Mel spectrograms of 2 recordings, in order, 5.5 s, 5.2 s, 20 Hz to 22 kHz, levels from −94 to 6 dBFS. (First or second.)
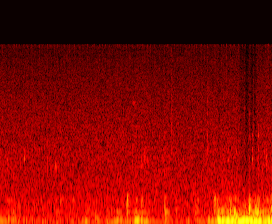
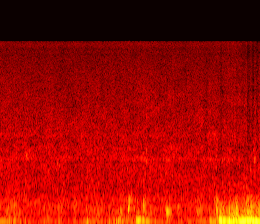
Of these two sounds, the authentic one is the first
